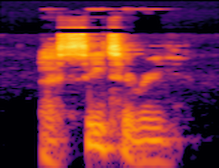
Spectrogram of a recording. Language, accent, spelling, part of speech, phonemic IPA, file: English, Southern England, acetary, noun, /əˈsiːtəɹi/, LL-Q1860 (eng)-acetary.wav
- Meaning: An acid pulp in certain fruits, such as the pear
